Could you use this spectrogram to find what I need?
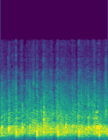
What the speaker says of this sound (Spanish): ¿Le puedes dar un aplauso a Él?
